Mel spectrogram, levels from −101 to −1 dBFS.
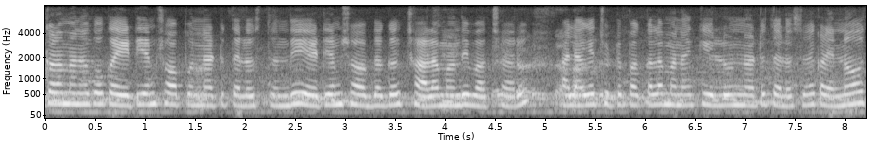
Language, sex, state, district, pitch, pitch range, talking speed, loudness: Telugu, female, Andhra Pradesh, Anantapur, 245 Hz, 235-255 Hz, 170 wpm, -15 LUFS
